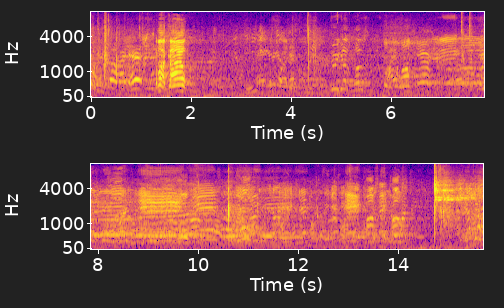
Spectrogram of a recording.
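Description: Voices of players and spectators chatter and call out outdoors.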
